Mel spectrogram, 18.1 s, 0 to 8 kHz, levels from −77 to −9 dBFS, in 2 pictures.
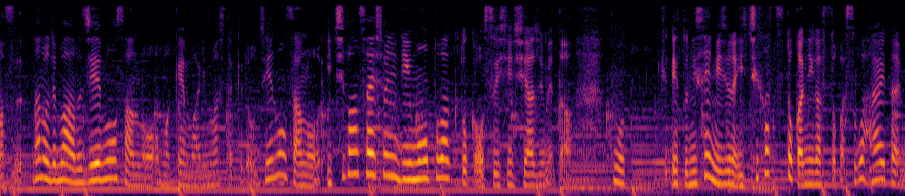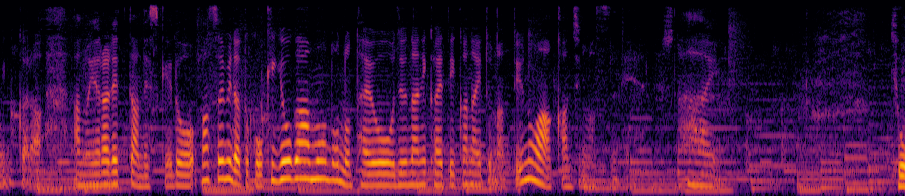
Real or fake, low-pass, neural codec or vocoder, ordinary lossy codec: real; 7.2 kHz; none; none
